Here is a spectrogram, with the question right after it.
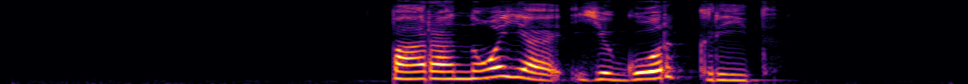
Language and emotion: Russian, neutral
